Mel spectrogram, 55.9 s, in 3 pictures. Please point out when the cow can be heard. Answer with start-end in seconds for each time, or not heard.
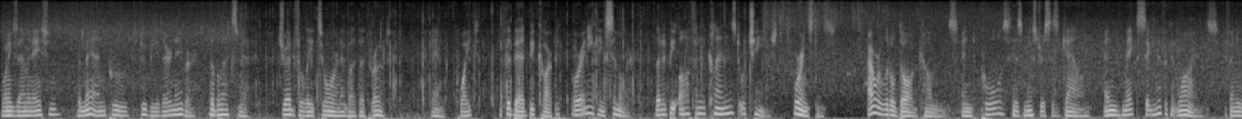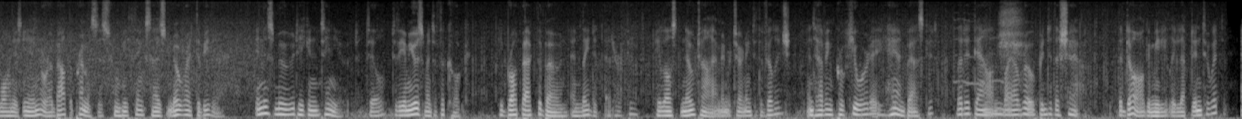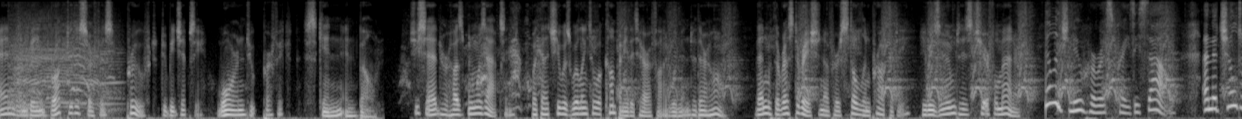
37.4-39.1.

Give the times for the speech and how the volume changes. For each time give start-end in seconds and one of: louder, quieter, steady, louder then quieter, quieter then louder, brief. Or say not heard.
0.0-55.8 steady.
